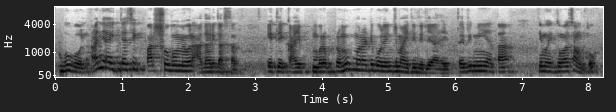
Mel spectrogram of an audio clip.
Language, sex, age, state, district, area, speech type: Marathi, male, 18-30, Maharashtra, Sangli, urban, spontaneous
